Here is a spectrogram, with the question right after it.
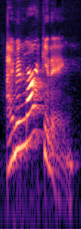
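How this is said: It is said with positive, upbeat feeling. She enjoys her job. "responds positively, like in the first example"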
